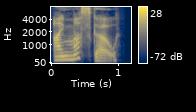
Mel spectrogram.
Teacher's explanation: drop sounds, especially the T and D sounds, when they are stuck between two other consonant sounds. It takes too much effort to pronounce them.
